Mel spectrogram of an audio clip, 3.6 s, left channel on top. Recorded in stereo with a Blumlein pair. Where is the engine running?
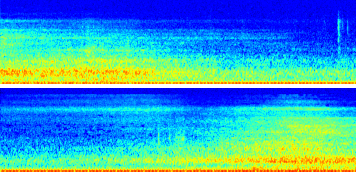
15° right.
